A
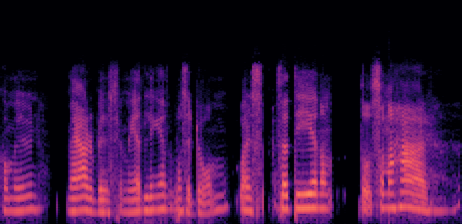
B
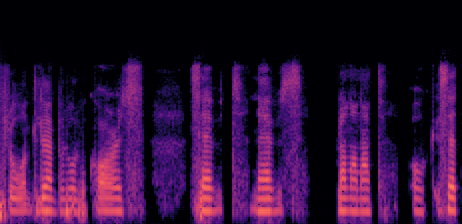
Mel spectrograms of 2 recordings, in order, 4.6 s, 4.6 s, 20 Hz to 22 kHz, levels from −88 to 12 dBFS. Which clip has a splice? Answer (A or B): A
